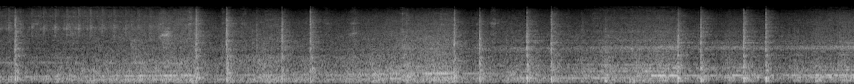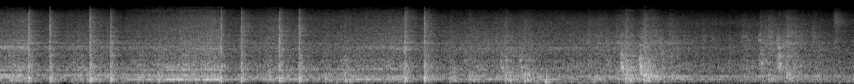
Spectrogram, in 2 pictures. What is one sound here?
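A train rushes past close by, its wheels clattering over rail joints.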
